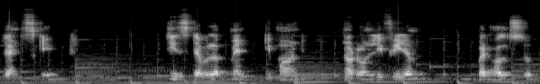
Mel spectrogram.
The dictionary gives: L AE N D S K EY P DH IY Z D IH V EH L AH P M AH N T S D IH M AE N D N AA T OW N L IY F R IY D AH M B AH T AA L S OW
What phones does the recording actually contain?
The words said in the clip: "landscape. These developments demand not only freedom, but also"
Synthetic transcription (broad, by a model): L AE N D S K EY P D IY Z D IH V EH L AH P M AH N T D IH M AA N D N AA T OW N L IY F R IY D AH M B AH T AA L S OW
